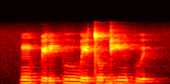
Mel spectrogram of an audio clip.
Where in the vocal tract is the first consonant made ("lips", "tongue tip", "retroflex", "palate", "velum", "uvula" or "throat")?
velum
